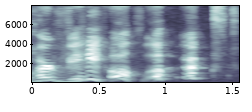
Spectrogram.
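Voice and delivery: breaking into laughter mid-sentence, voice rising; laughing. Real, not acted. Host happy with how the video looks, laughing as she speaks. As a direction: say it through a rising, delighted laugh. Pleased hosts joke about their video.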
